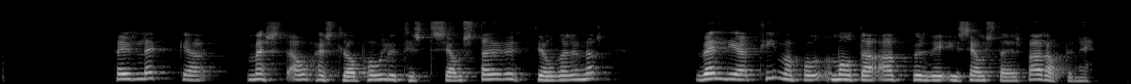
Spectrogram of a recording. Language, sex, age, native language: Icelandic, female, 60-69, Icelandic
